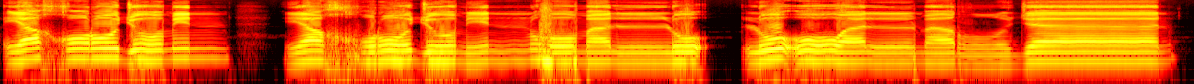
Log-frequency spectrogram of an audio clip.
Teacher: Kalau syiddah adalah tertahannya suara. Maka lu luu harus tertahan.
